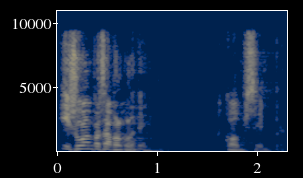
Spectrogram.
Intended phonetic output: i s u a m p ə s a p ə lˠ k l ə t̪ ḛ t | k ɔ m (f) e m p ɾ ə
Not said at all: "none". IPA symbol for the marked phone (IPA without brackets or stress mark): s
